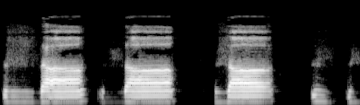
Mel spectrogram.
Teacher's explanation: اوپر اور نیچے والے سامنے کے جو 2 دانت ہیں اوپر اور نیچے والے، ان دونوں کا کنارہ ہوگا اور زبان ان کے اندر ہوگی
